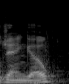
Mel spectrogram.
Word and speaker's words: Django: This, by the way, is Franco Nero, star of the original Django. The D is silent.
